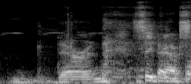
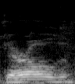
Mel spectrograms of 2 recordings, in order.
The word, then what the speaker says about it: Darin: Uh I invited our our guest uh Darren, correct? I will say uh I I've mispronounced his name now for four years. I've called him Daryl. What? Chapel. It's not Daryl.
